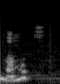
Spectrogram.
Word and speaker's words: Mammoth: ¿Sí lo pronuncié bien, Mammoth, mi estimado Mario? – Sí, sí, sí.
